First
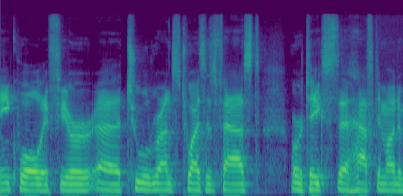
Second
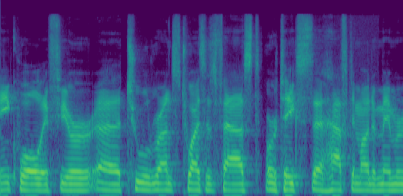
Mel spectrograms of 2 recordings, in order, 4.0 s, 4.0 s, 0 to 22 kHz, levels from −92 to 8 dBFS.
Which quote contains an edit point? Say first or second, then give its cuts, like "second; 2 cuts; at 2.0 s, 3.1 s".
second; 1 cut; at 2.5 s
